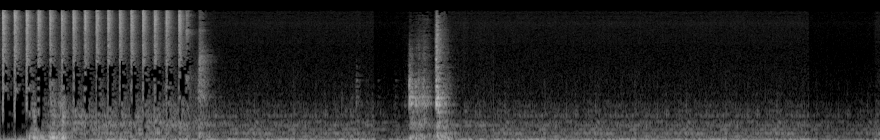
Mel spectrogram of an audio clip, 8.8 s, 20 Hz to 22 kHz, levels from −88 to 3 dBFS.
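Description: An everyday sound recording that twice drops abruptly by about 6 dB, from 3.74 to 4.35 s and from 8.09 to 8.75 s, with the level snapping back just as suddenly afterwards. The likely cause is one channel dropping out before the stereo pair is summed to mono. Shared content halves, and anything present only in the lost side vanishes. On a waveform these appear as flat-edged, step-shaped dips in the envelope. A spectrogram shows uniformly dimmer vertical bands with sharp boundaries.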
